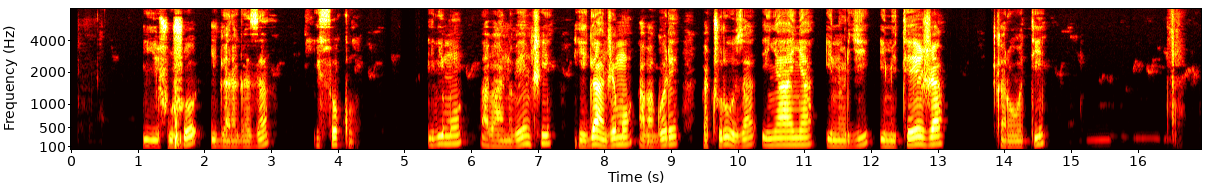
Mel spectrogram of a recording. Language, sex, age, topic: Kinyarwanda, male, 18-24, finance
